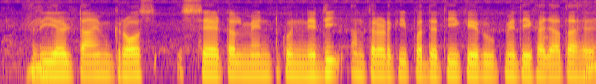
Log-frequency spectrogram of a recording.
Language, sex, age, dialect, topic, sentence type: Hindi, male, 18-24, Kanauji Braj Bhasha, banking, statement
